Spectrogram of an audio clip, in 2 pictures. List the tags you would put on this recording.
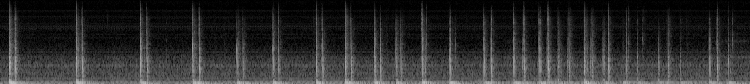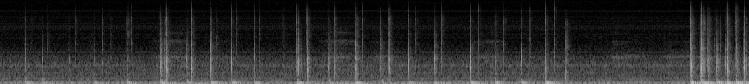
Sound effects > Objects / House appliances
Blue-brand Blue-Snowball calculator foley

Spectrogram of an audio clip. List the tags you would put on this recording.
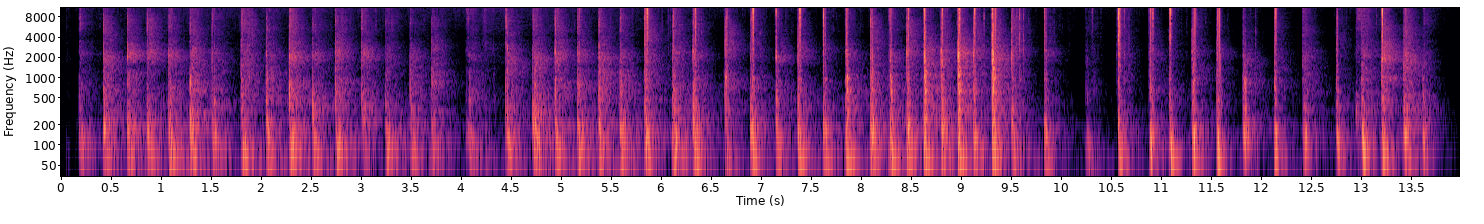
Sound effects > Human sounds and actions
floor steps footsteps

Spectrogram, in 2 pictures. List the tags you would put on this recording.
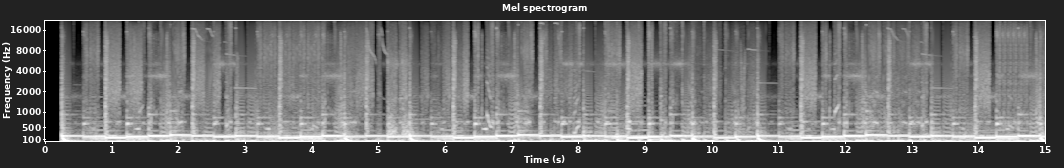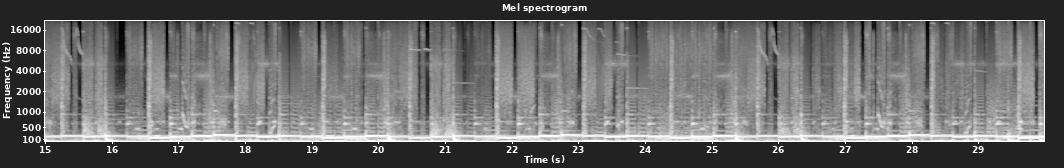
Music > Multiple instruments
bass beats drumloop edm glitchy hip hop idm industrial loops melodies melody new patterns percussion wave

